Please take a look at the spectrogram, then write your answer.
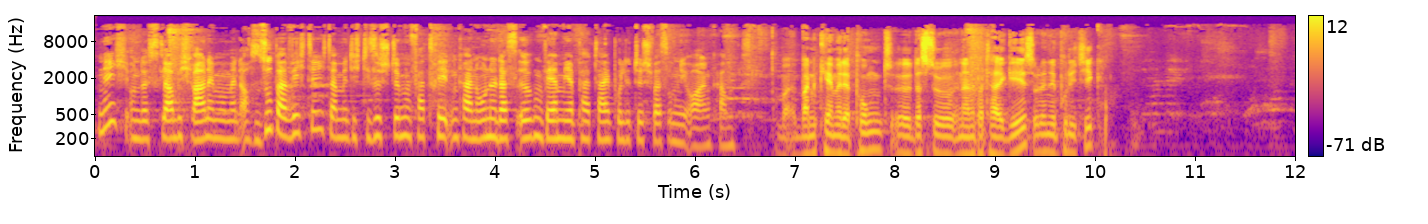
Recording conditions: busy venue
